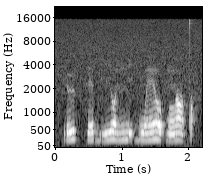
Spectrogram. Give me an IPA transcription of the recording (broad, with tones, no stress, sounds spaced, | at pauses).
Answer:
ɾ ʉ˩˧˩ kː ɪ˩˧˩ ɡʱ i˩˧˩ o̯ nː ḭ˧˩ ɡ w ẽ˩˧˩ o̯ ɓ õː˩˧˩ tˤ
